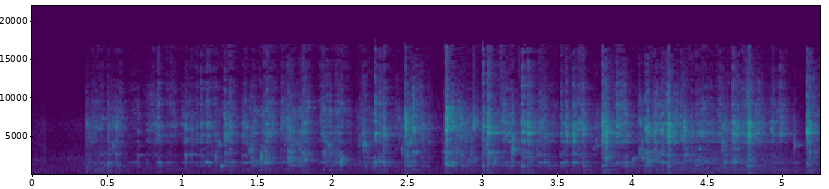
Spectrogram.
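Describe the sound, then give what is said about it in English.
A utensil stirs 1.5 cups of lukewarm water with yeast and salt in a bowl, making steady scraping, clinking and sloshing sounds in an uneven rhythm for several seconds with no talking. “Okay, and I'm going to mix it in with the yeast and the salt, and I'm going to stir it around.”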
